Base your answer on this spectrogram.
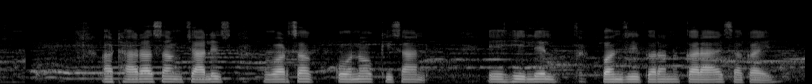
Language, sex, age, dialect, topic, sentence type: Maithili, male, 18-24, Eastern / Thethi, agriculture, statement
